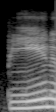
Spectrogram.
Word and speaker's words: Biehn: Michael Biehl. He was also in Tombstone. – Michael Biehn.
